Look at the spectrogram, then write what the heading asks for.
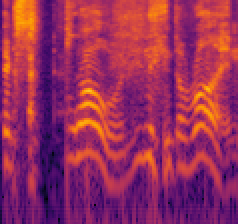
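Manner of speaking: high-pitched talking-bomb voice; Andy. Pretend. Talking bomb warns players to flee, high impersonation. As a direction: impersonate an urgent cartoon bomb. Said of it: "the voice of the guy from".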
